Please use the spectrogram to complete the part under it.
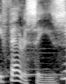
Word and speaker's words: Pharisees: The album, I See Pharisees. – Yes. – Am I pronouncing that right? – You are.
